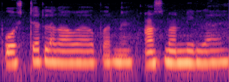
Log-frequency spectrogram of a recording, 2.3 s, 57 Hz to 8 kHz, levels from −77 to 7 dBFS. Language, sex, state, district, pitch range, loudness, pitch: Hindi, female, Uttar Pradesh, Deoria, 185-190 Hz, -13 LUFS, 185 Hz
